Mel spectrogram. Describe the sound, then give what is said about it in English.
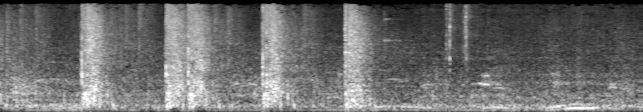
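Police gunshots fired at close range at Mapuche community members blocking a road in Lumaco: four loud, sharp bangs spaced about a second apart, then two faint clicks, with voices underneath. “What we are hearing in the background are shots fired at point blank.”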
